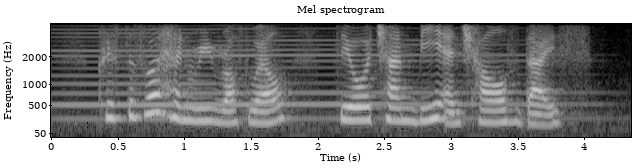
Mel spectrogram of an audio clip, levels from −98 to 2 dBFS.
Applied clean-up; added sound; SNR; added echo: none; Bowed string instrument; 14 dB; none.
